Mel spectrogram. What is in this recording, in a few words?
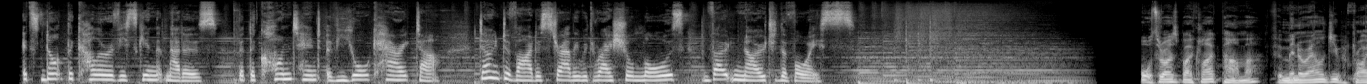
radio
